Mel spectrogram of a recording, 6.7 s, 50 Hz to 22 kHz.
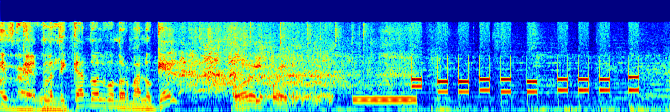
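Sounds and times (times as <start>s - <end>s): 
speech: 0.0s - 3.6s
laughter: 1.6s - 4.1s
DTMF touch-tone beeps as a phone number is dialed: 3.6s - 6.6s.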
